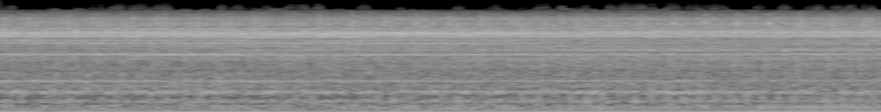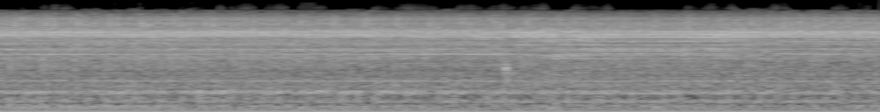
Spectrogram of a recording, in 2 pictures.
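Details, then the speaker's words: Vauxhall Corsa VXR with replaced engine, bogging on acceleration and engine light on, idling: constant high airy hiss over the top end; vacuum leak, found to be a cracked cam cover. "Definitely got a vacuum leak. Right, so I'll just spray it with brake cleaner."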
